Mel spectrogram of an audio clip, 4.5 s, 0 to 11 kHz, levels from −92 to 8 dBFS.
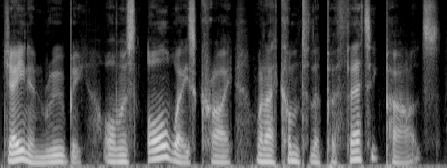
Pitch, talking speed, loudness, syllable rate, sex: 140 Hz, 175 wpm, -19 LUFS, 4.6 syllables/s, male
